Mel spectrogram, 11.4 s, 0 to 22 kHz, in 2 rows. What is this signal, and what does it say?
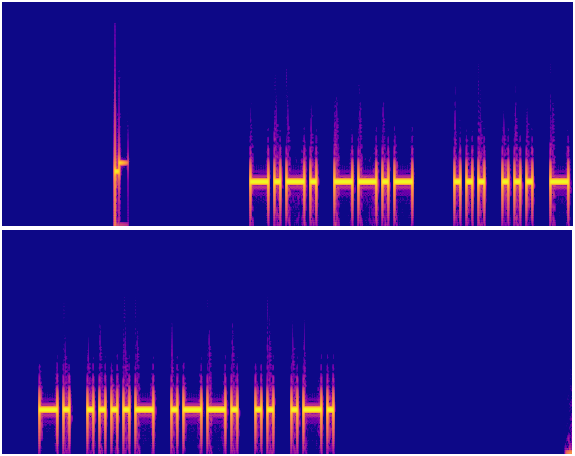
Morse code, heard as a keyed tone, about 21 wpm, 700 Hz. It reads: CQ SST N4PIR
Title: K1USN SST QSO Practice - 20wpm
